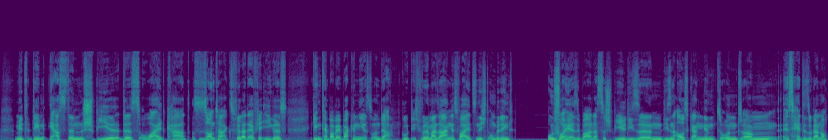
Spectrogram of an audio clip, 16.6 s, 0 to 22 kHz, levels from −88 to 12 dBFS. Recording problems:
none

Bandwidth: 14 kHz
